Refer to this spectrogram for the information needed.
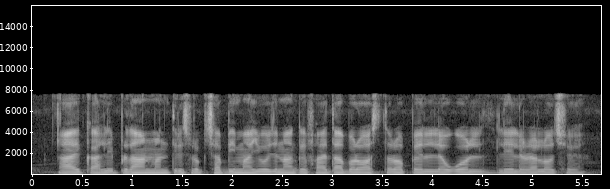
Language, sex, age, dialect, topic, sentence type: Maithili, male, 18-24, Angika, banking, statement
